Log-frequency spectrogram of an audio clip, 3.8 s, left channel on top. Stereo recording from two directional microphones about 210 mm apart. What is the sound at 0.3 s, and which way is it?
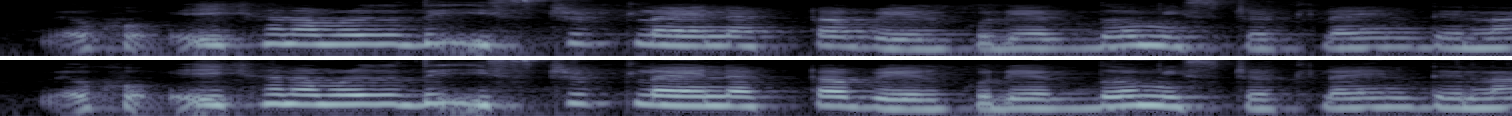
A woman's voice, 45° right (ahead or behind).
